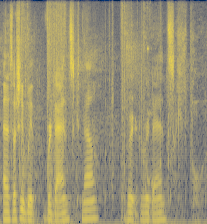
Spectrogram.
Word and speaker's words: Verdansk: Verdansk, right?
